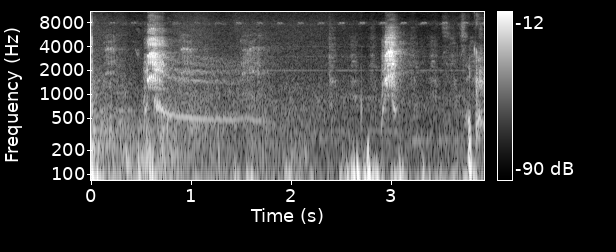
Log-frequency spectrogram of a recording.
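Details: Crested Francolins at Ulusaba, in freshly greened bush after rain, give two harsh, rasping alarm bursts a couple of seconds apart, crest erected; such calls may indicate a passing predator or bird of prey.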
